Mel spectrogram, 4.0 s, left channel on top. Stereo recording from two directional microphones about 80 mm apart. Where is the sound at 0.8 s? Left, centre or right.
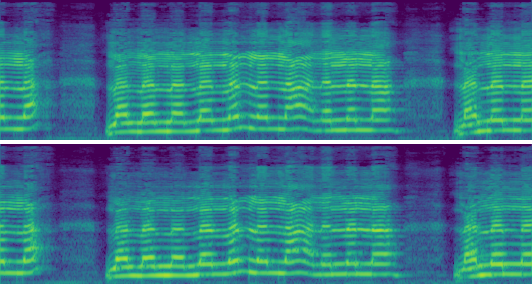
Right.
